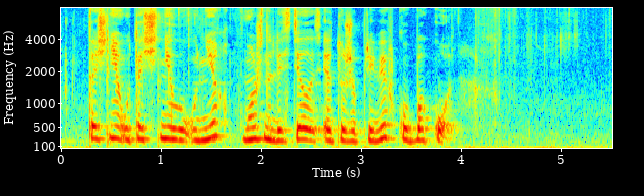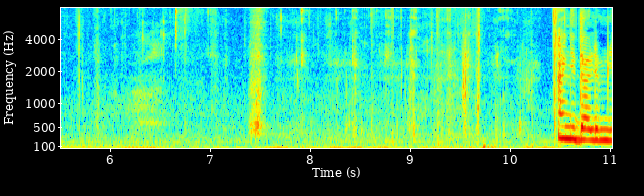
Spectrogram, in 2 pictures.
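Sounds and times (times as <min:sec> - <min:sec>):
chewing with wet mouth clicks: 0:04.0 - 0:11.0.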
